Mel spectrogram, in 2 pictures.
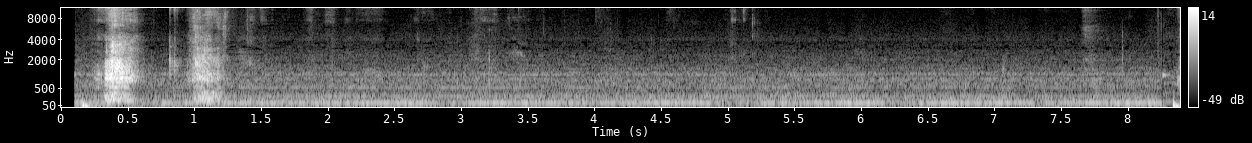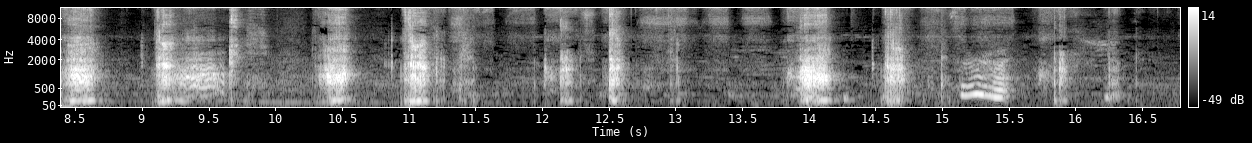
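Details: A small dog makes rapid, repeated loud snorting breaths in bursts during a reverse sneezing attack, while the owner soothes it.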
